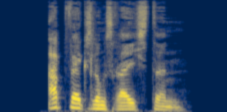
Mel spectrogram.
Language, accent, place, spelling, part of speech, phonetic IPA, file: German, Germany, Berlin, abwechslungsreichsten, adjective, [ˈapvɛkslʊŋsˌʁaɪ̯çstn̩], De-abwechslungsreichsten.ogg
- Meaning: 1. superlative degree of abwechslungsreich 2. inflection of abwechslungsreich: strong genitive masculine/neuter singular superlative degree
